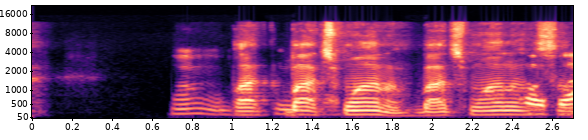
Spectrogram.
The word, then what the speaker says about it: Botswana: because I was thinking about hmm, was it Boca Tawana? Isn't it? Is that how you pronounce it? Okay. Botswana, Oh, something like that.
